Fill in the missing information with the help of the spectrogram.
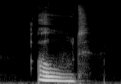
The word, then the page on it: old: British English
